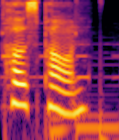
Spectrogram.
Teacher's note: usually the T in the word is silent which means we won't pronounce it and we also stress the second syllable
